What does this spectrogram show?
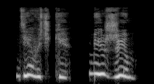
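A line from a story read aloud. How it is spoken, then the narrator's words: Pleading. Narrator (Russian): взмолилась Алиса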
